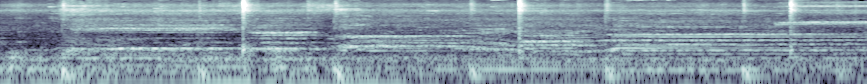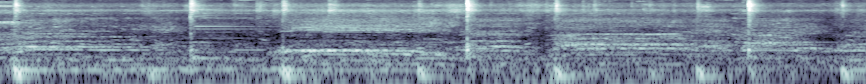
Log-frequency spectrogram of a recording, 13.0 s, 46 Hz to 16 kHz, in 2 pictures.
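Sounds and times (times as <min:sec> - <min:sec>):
acoustic guitars: 0:00.0 - 0:13.0
mixed choir singing a carol: 0:00.0 - 0:13.0
steady low beat: 0:00.0 - 0:13.0.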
